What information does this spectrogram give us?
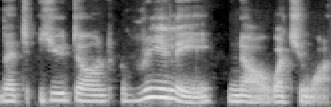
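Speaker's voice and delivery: emphasized really, drawn out and slow.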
